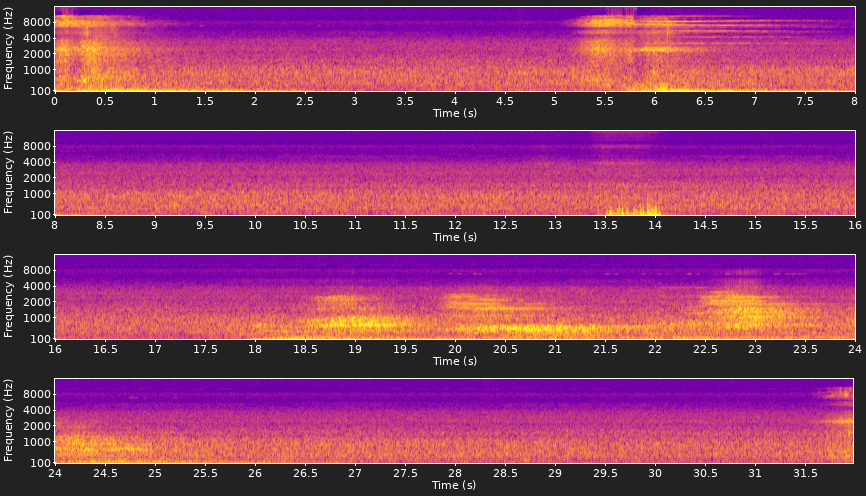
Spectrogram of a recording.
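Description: Sound effects of the Thanos Snap Google Easter egg played on a phone as search results dissolve and are restored. There is a swell of rumble and hiss at the start and another about six seconds in, each fading over a couple of seconds, then a sharp click about halfway. A longer stretch of layered, pitched effects follows in the last third.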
